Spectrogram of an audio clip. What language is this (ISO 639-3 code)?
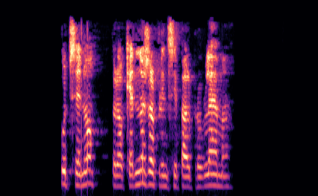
cat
